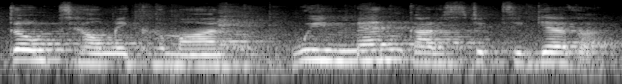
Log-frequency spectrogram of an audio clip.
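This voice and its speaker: A woman's voice: mid-range voice, moderate pace, natural voice. A woman reading the part of an abrasive, sneering male chauvinist who argues bluntly in a staged play. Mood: needling. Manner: combative, needling, blunt. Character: abrasive, sneering, argumentative chauvinist man, a Trump voter. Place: reverberant room, staged reading. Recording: very echoey room, faint noise.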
